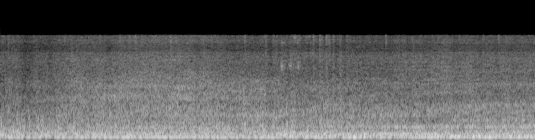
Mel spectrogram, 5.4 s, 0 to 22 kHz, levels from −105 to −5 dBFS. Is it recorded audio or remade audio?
remade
